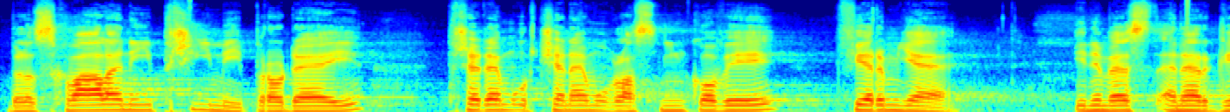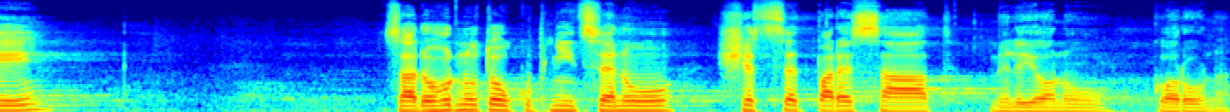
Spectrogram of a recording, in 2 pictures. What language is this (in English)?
Czech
